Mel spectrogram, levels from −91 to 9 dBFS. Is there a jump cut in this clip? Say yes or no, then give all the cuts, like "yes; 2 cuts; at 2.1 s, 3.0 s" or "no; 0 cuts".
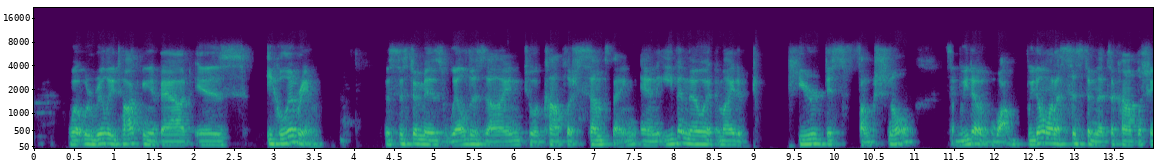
no; 0 cuts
